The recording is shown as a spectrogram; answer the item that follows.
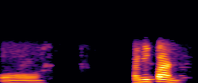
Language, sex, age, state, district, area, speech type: Manipuri, female, 60+, Manipur, Imphal East, rural, conversation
